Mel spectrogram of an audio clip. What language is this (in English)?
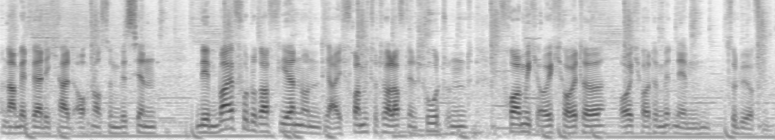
German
